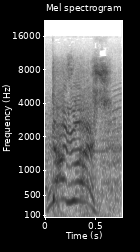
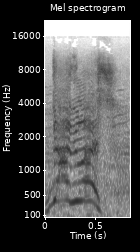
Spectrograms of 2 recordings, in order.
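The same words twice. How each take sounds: The two takes are said the same way.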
